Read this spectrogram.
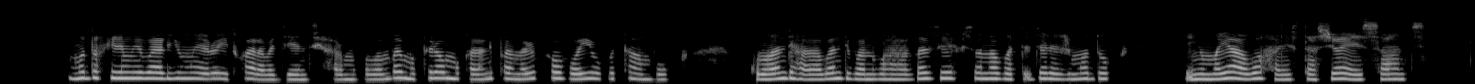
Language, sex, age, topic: Kinyarwanda, female, 18-24, government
